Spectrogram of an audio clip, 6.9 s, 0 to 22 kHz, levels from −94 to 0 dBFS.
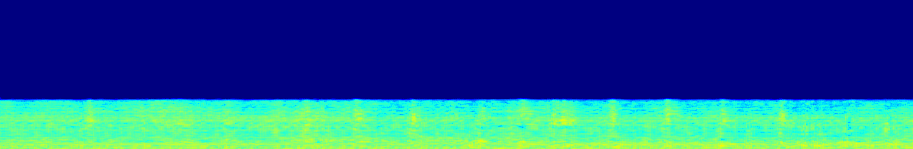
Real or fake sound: fake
